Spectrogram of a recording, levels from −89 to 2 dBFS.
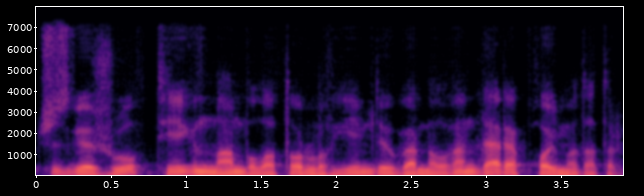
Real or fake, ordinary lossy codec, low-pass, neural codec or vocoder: fake; AAC, 32 kbps; 7.2 kHz; codec, 16 kHz, about 1 kbps, DyCAST, with the encoder's durations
